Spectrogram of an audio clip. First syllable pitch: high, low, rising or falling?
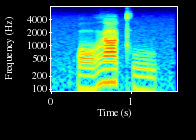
low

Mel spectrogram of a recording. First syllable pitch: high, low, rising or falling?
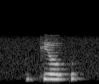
high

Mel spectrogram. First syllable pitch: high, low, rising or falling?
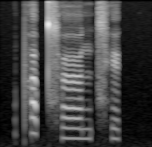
high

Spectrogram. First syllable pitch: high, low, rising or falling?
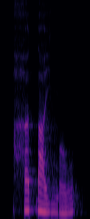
high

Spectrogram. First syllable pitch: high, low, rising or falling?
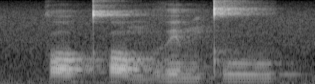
low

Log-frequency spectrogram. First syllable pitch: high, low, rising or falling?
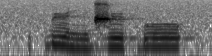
falling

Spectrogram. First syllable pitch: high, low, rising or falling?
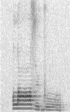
high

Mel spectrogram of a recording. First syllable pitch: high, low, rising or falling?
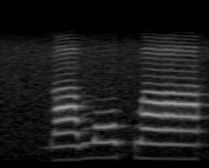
high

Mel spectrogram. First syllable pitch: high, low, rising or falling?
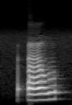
rising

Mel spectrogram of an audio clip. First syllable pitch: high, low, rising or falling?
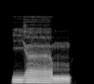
low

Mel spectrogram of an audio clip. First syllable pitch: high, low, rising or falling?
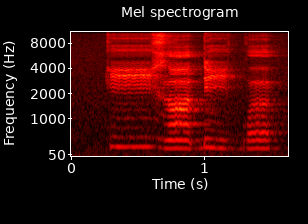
high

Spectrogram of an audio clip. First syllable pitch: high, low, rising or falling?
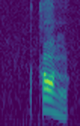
falling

